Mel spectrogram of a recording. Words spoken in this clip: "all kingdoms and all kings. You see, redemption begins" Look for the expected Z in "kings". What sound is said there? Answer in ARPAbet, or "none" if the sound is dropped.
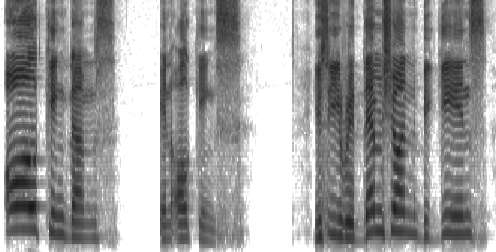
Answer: S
